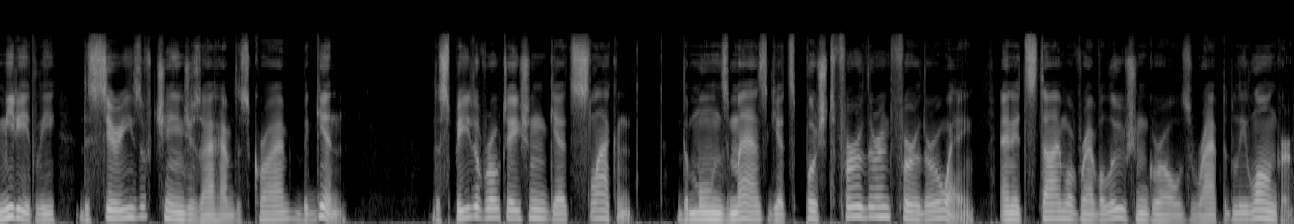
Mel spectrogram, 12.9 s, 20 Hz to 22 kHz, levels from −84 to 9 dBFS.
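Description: No technical faults can be heard at any point in the recording.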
